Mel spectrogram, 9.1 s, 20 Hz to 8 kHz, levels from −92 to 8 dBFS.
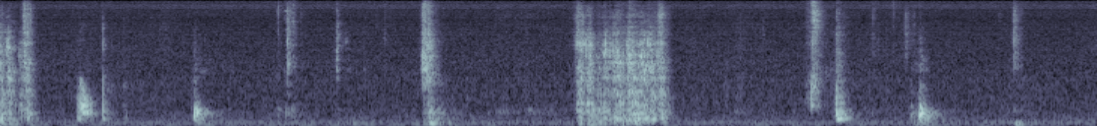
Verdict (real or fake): fake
